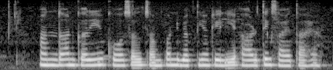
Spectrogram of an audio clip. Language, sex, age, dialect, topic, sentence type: Hindi, female, 18-24, Kanauji Braj Bhasha, banking, statement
